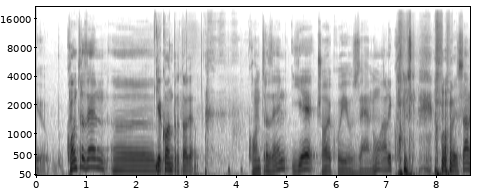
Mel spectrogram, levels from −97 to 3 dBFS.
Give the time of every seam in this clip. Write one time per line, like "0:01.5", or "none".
none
